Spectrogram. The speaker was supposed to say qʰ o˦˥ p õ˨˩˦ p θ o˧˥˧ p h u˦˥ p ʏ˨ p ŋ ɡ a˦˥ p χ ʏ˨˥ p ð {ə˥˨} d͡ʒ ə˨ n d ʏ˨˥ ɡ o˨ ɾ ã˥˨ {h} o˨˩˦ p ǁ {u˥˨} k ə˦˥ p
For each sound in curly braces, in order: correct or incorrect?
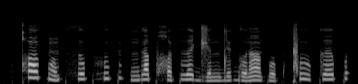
correct, incorrect: p, correct

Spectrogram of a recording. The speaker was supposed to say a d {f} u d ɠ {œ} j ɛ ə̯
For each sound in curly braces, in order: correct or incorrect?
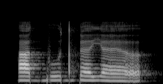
incorrect: b, incorrect: ɛ

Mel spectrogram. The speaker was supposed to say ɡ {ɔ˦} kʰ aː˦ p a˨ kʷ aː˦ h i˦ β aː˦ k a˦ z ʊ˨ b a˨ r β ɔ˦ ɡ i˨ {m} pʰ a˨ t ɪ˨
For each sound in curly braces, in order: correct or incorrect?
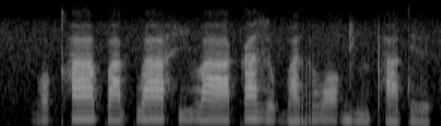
incorrect: ɔ˨, correct

